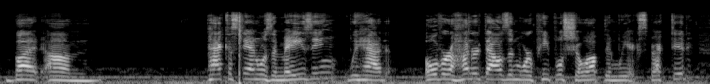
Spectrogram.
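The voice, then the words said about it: Hoarse, partly lost voice. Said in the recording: “Little fried, you can see, lost my voice a little bit.”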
